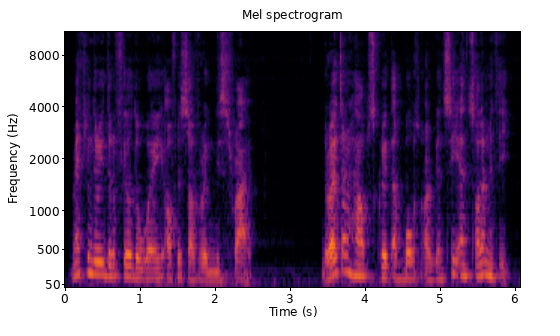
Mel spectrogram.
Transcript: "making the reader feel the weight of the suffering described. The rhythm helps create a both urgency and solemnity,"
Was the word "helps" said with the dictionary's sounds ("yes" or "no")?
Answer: yes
